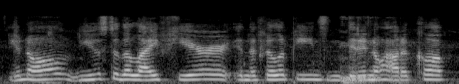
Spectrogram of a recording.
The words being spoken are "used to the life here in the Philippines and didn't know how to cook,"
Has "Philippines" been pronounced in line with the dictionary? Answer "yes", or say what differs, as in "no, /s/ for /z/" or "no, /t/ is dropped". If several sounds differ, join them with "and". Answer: yes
